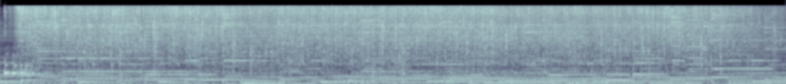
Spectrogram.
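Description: Cubed potatoes sizzling in hot oil in a wok, the sizzle starting suddenly as they are tipped into the pan. Background music plays underneath.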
